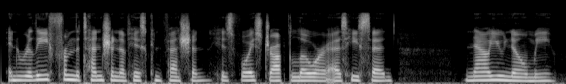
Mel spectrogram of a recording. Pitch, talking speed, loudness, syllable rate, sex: 185 Hz, 200 wpm, -16 LUFS, 5.5 syllables/s, female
